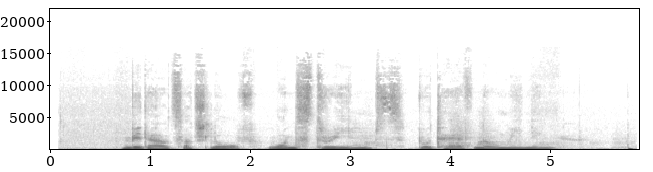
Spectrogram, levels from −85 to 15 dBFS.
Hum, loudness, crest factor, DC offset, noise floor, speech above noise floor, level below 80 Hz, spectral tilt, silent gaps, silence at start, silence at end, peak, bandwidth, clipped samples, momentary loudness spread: none; -33 LUFS; 16 dB; under 0.1%; -56 dBFS; 24 dB; -48 dBFS; -6 dB/octave; none; 0.25 s; 0 s; -18 dBFS; 14 kHz; under 0.1%; 11 LU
